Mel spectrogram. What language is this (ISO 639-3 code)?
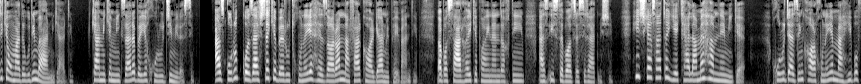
fas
